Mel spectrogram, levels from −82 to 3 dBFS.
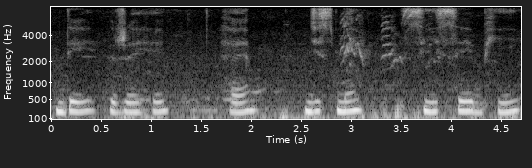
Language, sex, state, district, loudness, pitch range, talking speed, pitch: Hindi, female, Himachal Pradesh, Shimla, -15 LUFS, 210-225 Hz, 90 wpm, 215 Hz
